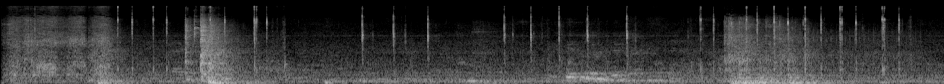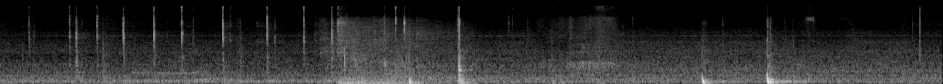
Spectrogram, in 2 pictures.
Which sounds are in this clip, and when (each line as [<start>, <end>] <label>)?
[3.51, 6.35] keyboard typing
[10.03, 13.40] keyboard typing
